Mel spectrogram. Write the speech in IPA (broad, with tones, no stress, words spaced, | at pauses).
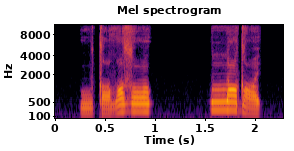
u˩te˩ðˤɪ˥zˤo˥ | lːo˥dˤe˩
